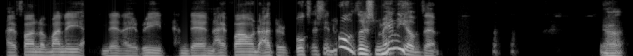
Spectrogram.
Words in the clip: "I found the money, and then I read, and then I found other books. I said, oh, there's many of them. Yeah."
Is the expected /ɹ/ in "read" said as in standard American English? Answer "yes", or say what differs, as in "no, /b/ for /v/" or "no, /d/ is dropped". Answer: yes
